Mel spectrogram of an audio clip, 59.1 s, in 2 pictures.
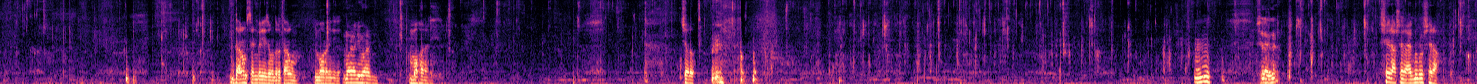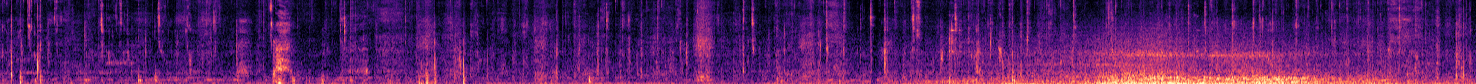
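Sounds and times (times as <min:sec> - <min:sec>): wet chewing and lip-smacking: 0:00.0 - 0:06.8, 0:07.6 - 0:52.0
low rumble: 0:44.7 - 0:59.0.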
